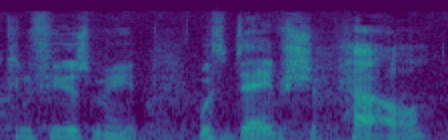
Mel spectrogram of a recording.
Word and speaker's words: Chappelle: confuse me with Dave Chappelle his name has an e on the end hence the French pronunciation of Chappelle my name has no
